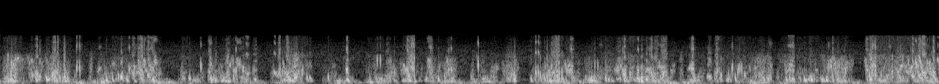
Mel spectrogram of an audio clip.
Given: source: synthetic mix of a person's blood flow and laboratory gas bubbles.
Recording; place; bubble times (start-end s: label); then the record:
Doppler ultrasound of blood flow; precordium
0.02-0.83 s: bubbles
0.97-1.65 s: bubbles
1.80-1.95 s: bubbles
1.99-2.60 s: bubbles
2.71-3.15 s: bubbles
3.25-3.33 s: bubbles
3.43-3.54 s: bubbles
3.67-4.58 s: bubbles
4.75-4.82 s: bubbles
4.90-6.76 s: bubbles
6.87-7.02 s: bubbles
7.06-7.74 s: bubbles
7.77-8.54 s: bubbles
8.63-9.40 s: bubbles
From the record:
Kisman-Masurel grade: 444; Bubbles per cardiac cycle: continuous sound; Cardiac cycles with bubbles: 100%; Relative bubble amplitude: maximal (0.775 to 0.999); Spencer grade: 4 (maximum detectable bubble signal sounding continuously throughout systole and diastole of every cardiac period, and overriding the amplitude of the normal cardiac signals); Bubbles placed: anywhere in the cardiac cycle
